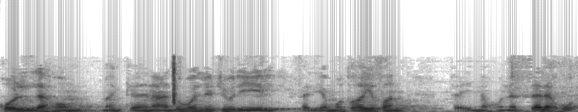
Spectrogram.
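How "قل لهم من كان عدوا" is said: ordinary delivery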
